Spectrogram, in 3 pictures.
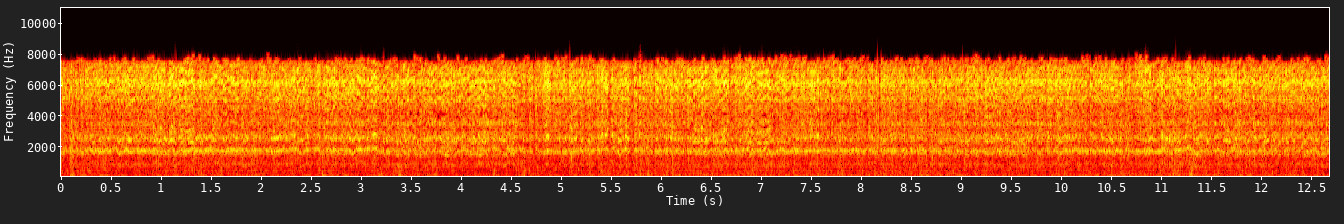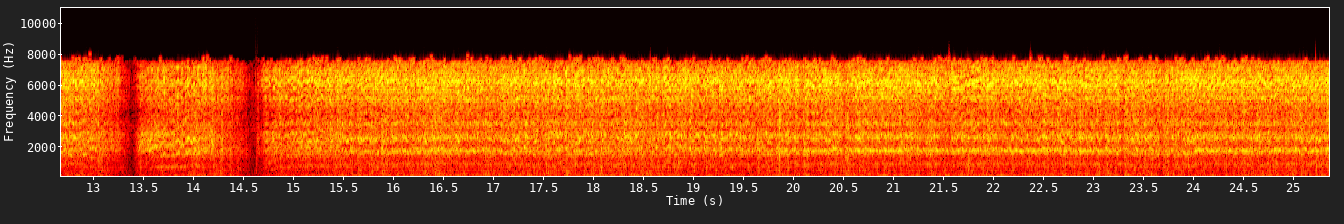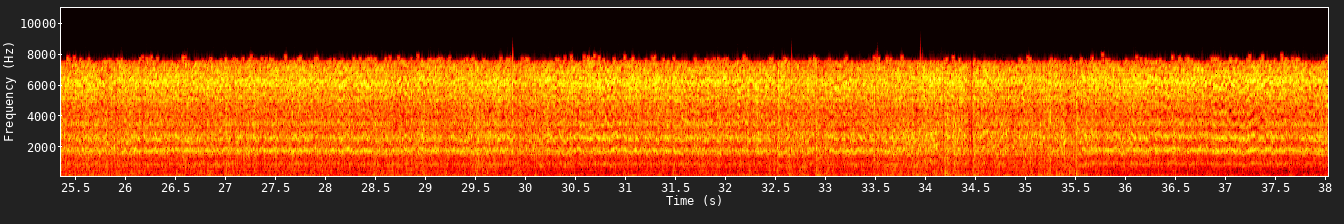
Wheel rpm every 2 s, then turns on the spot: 230, 220, 230, 220, 230, 230, 130, 170, 220, 220, 230, 230, 230, 220, 230, 230, 220, 220, 230.
none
